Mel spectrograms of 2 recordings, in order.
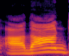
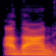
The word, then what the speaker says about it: اذان: اذان کی تلفظ کے سلسلے میں بھی بعض لوگ غلطیاں کر دیتے، کوئی آدان کہتا ہے، کوئی اذان کہتا ہے، تو سن لیجئے۔ آدان جو ہے نا، یہ اذن کی جمع ہے اور ان کے معنی ہیں کان، لہذا آدان نہیں کہیں گے، صحیح تلفظ اذان ہے،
